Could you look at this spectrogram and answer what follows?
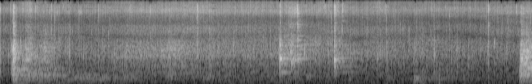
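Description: Potatoes and bacon fry on a Blackstone griddle with a soft, steady crackling sizzle, broken by a few sharp spatula clicks and scrapes. Close and fairly quiet, with no talking.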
